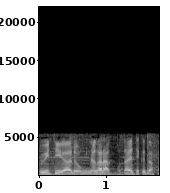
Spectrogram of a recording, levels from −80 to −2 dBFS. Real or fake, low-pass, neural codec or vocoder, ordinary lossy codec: real; 5.4 kHz; none; none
